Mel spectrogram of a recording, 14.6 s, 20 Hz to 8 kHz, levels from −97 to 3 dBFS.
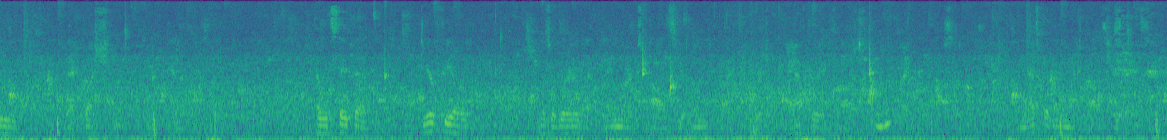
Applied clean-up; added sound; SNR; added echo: none; Raindrop; -1 dB; none.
